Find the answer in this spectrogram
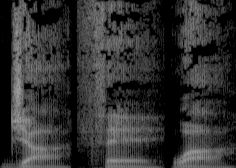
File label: "jathewa", concat syllables; Affixing experiment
